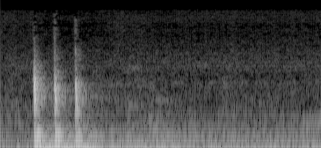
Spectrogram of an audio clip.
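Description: Three quick, loud knocks on a door, close by and evenly spaced, followed by quiet room tone.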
